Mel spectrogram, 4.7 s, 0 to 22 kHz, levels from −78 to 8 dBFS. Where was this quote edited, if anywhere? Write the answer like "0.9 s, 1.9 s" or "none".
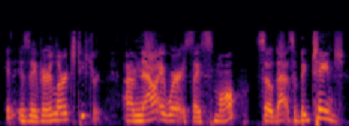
1.5 s, 3.3 s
